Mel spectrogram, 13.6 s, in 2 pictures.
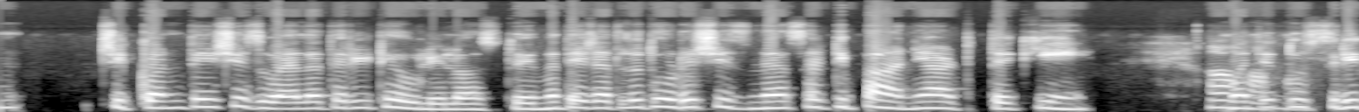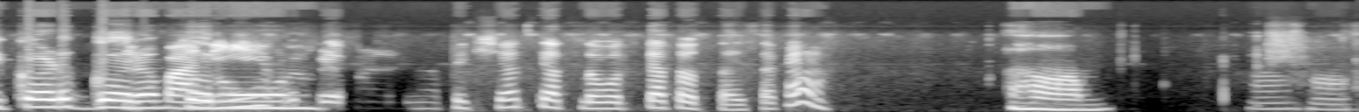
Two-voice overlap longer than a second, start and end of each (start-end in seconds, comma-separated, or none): none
